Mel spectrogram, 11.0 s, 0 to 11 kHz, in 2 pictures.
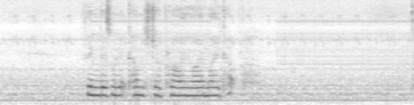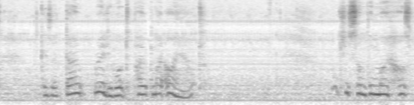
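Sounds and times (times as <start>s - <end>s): low electrical hum: 0.0s - 11.0s
thin high whine: 0.0s - 11.0s.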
